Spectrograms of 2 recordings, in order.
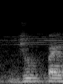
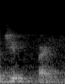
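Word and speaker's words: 十杯: 10 জু যুগ হাই স্বাভাবিকভাবে এখানে যুগ পাই যুগ পাই উচ্চারণটা হয় বাট জাপানিরা যুগ পাই বলে না ওরা বলে জিব পাই যুগকে ওরা জিব বলে সেই ক্ষেত্রে জিব পাই উচ্চারণটা সরাসরি ওরা বলে ফেলে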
